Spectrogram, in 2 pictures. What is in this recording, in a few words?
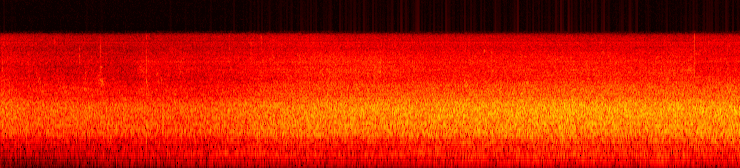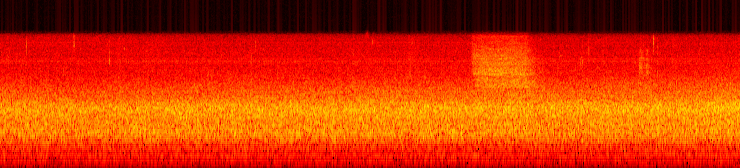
Cooper's Hawk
